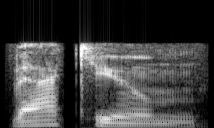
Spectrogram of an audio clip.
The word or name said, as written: vacuum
